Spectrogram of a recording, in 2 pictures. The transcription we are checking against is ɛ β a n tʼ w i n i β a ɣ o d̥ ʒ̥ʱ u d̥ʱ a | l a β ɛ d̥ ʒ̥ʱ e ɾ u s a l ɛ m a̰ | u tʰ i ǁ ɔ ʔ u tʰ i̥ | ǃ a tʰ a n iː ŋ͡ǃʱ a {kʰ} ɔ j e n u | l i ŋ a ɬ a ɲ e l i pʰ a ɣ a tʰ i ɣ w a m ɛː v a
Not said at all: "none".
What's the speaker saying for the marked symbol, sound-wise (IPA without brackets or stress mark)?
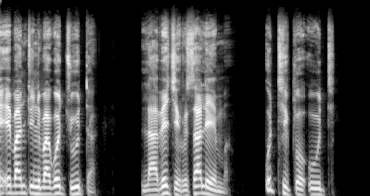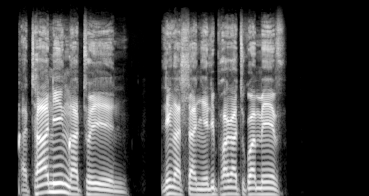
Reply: tʰ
